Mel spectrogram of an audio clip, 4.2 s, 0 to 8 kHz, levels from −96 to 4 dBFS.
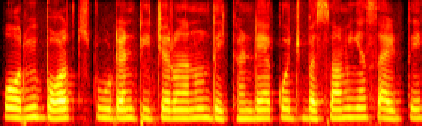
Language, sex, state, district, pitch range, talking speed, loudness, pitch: Punjabi, female, Punjab, Kapurthala, 200-215 Hz, 225 wpm, -20 LUFS, 205 Hz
